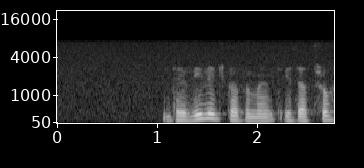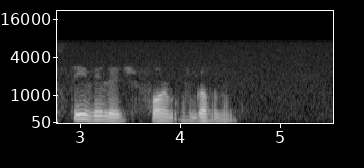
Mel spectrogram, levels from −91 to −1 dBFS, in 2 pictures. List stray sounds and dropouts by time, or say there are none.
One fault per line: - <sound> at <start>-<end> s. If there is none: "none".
none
